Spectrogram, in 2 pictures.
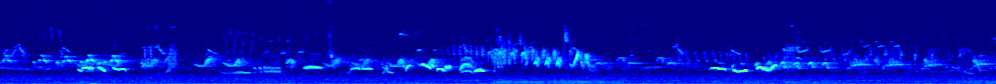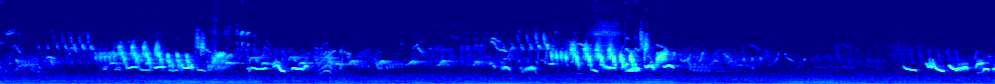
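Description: Faint birdsong: small birds chirping and trilling in repeated short bouts, over a quiet steady background.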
